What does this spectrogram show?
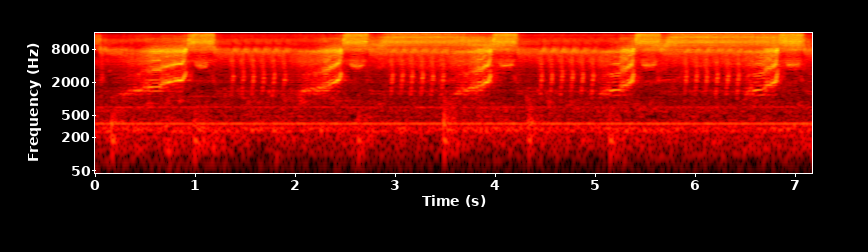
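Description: A Walker's cicada sings high, buzzy phrases, each a rising sweep then a rapid pulsed rattle.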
